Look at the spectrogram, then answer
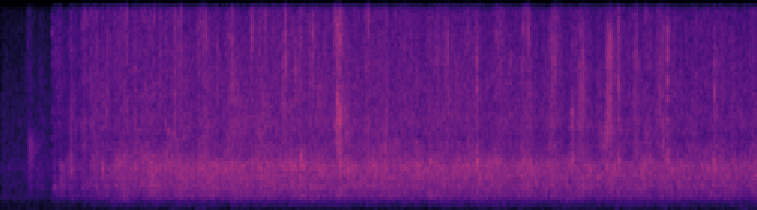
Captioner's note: applause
